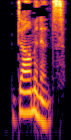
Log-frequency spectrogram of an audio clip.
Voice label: "Dominance", English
